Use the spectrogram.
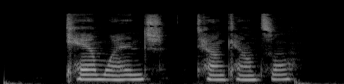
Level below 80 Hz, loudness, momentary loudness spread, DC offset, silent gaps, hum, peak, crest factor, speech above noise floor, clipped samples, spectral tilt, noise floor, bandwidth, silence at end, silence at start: -64 dBFS; -30 LUFS; 9 LU; under 0.1%; none; none; -14 dBFS; 18 dB; 31 dB; under 0.1%; -2.5 dB/octave; -61 dBFS; 11.5 kHz; 0.35 s; 0.05 s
